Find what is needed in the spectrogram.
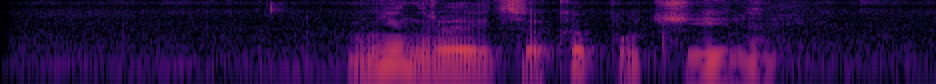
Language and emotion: Russian, sad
